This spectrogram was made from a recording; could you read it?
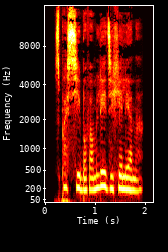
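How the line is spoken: Whisper. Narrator (Russian): прошептала я ей

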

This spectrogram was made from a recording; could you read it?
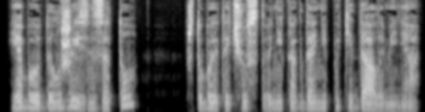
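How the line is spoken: Whisper. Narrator (Russian): шепнул он

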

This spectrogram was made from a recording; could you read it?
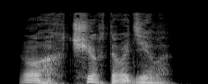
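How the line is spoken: Weary. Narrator (Russian): устало сказал третий лейтенант Ирвинг

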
